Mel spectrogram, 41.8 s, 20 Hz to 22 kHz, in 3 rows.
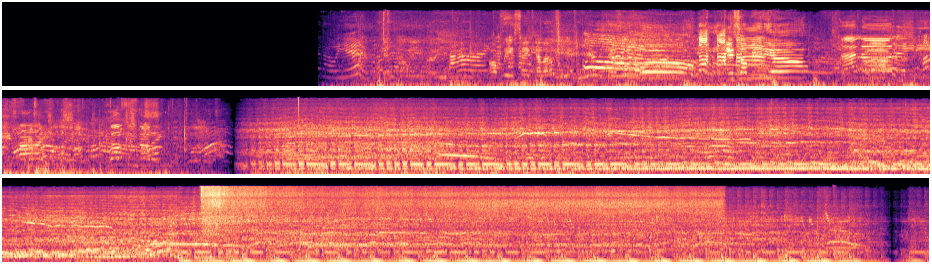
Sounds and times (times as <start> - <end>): Music: 17.4 - 41.7.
